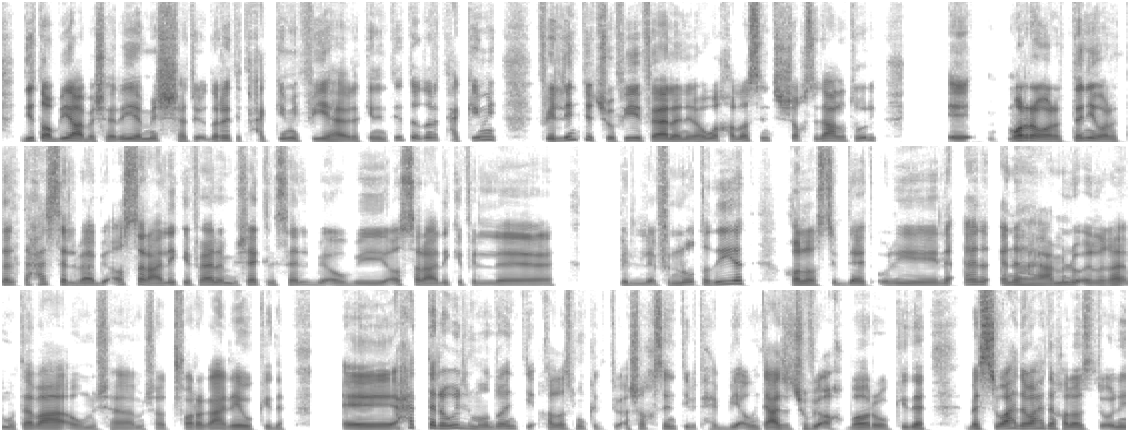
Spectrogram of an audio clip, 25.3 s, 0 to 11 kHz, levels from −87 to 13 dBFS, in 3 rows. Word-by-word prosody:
دي 170 +4 +4
طبيعة 175 -2 +7
بشرية 130 +6 0
مش 155 -3 +2
هتقدري 160 +7 -1
تتحكّمي 155 +3 -6
فيها، 150 -6 +1
لكن 120 +1 -6
أنتِ 125 +11 -9
تقدري 200 -1 -4
تتحكّمي 215 +3 -5 0.3
في 155 - 0
اللي 170 +7 +3
أنتِ 235 -1 -2
تشوفيه 185 0 +1
فعلًا 160 -3 +7
اللي 125 0 -2
هو 175 +3 -1
خلاص 165 +5 0
أنتِ 180 - -13
الشخص 175 -3 -1
ده 175 +1 +3
على 165 -3 +1
طول 190 +5 -7 0.6
آآ 410 0 +5 0.3
مرّة 185 -3 +9
ورا 140 - +5
التانية 180 +6 +3
ورا 130 - 0
التالتة 170 +6 -4
حاسّة 195 -1 0
اللي 150 - -9
بقى 125 -2 +1
بيأثّر 185 +9 0
عليكِ 160 +5 0
فعلًا 165 -3 +1
بشكل 160 +3 -2
سلبي 160 +1 -5
أو 130 - -7
بيأثّر 125 -1 -2
عليكِ 140 +5 -2
في 140 - -9
ال 120 -2 -12 0.9
في - - -6
ال 120 0 -9
في - - -3
النقطة 165 +4 -5
ديّة، 220 +8 +1 0.3
خلاص 140 -6 +1
تبدئي 145 +5 -2
تقولي 130 -5 -5
لأ - - -3
أن 180 0 +1
أنا 150 -2 0
هاعمل 120 +7 -2
له - - -3
إلغاء 130 +5 -1
متابعة 150 +3 +2
أو 115 - -5
مش 115 0 -8
ها 110 0 -5
مش 115 +2 -11
هاتفرّج 145 +4 -3
عليه 110 +7 +3
وكده. 115 -3 -7 0.4
آآ 120 +1 +5
حتّى 250 -3 +1
لو 190 +1 +1
الموضوع 170 -4 -5
أنتِ 175 -2 -9
خلاص 150 +5 -6
ممكن 165 -2 -14
تبقى - - -12
شخص 165 +1 -2
أنتِ 170 -1 -6
بتحبيه 125 0 -8
أو 130 - -6
أنتِ 140 - -6
عايزة 140 +1 +5
تشوفي 155 +4 -1
أخباره 145 +1 -1
وكده، 140 +7 -2 0.3
بس 165 +1 +6
واحدة، 180 0 +4
واحدة 185 -1 +1
خلاص 140 -2 -1
تقولي 145 +2 -5
150 Hz, 205 wpm, -26 LUFS, 130-175 Hz, 0.9 s, مرّة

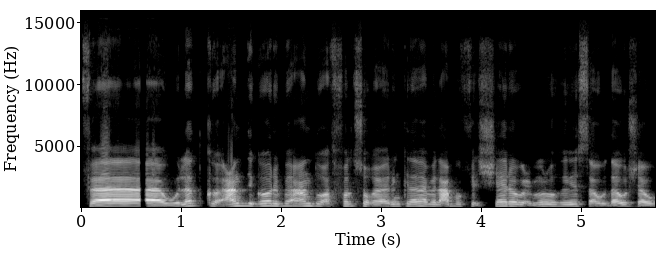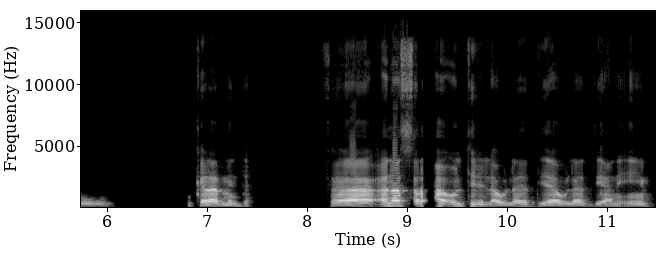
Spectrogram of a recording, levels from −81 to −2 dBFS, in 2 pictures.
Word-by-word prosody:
ف 135 - -9 0.7
ولاد 140 +10 -3
جَا - - -4
عندي 185 -1 +2
جَاري 185 0 -2
بقى 180 - -2
عنده 175 -3 -3
أطفال 170 +5 -8
صغيرين 160 -1 -5
كده 170 0 -5
بقى 175 -1 -3
بيلعبوا 160 +1 -1
في 160 - -16
الشارع 165 +6 -5
وبيعملوا 155 +2 -5
له 145 - -11
هيصة 160 -4 -7
ودوشة 130 +1 -4
و 115 -1 -10 0.8
وكلام 135 0 +1
من 115 -4 -8
ده. 105 - -19 0.7
فأنا 130 +10 +3
الصراحة 200 -1 0
قُلت 175 +1 -3
للأولاد 145 -1 -5
يا 125 -1 -2
أولاد 125 +1 -5
يعني 110 -2 -7
إيه 125 +2 -10
145 Hz, 155 wpm, -21 LUFS, 125-170 Hz, 0.8 s, فأنا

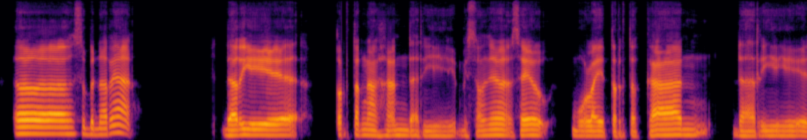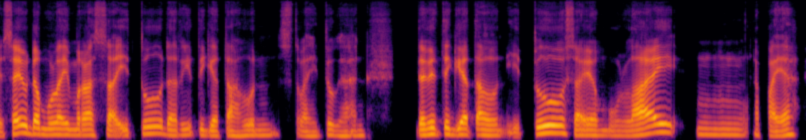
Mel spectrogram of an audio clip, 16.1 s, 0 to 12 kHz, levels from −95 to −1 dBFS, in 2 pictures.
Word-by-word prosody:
eee, 160 0 +6
sebenarnya, 160 +3 -1 0.8
dari 130 0 +4 0.6
pertengahan 125 -2 -2
dari, 115 -1 -5
misalnya 125 +3 -1
saya 130 +1 +3 0.3
mulai 115 -1 +1
tertekan, 130 +4 +1 0.2
dari, 115 0 -3
saya 165 - +4
udah 155 -3 +4
mulai 140 0 +2
merasa 130 -1 0
itu 165 +5 -2
dari 130 0 -4
3 120 -3 -3
tahun 125 +4 -4
setelah 115 -6 -9
itu 130 +5 -6
kan. 115 +2 -7 0.5
Dari 135 +3 +4
3 145 -2 +2
tahun 125 -2 -1
itu 180 +3 +3
saya 130 -5 0
mulai, 125 +11 +2 0.2
mmm, 140 -2 -8
apa 120 -4 -4
ya, 130 +4 +1
130 Hz, 110 wpm, -23 LUFS, 120-145 Hz, 0.8 s, eee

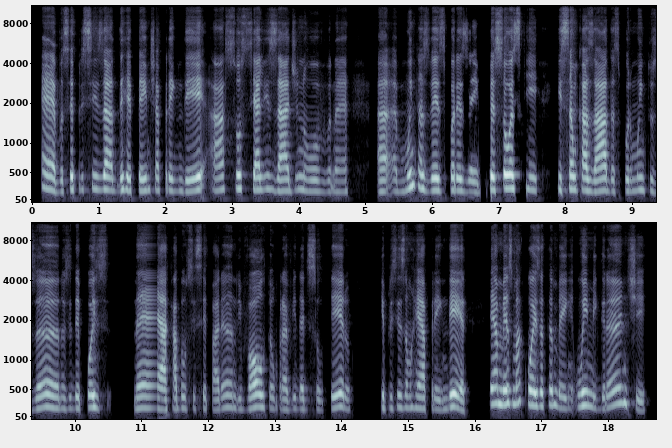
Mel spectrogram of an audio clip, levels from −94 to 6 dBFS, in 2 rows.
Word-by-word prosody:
É, 225 -5 +3
você 185 +3 +1
precisa, 215 0 0
de 205 +1 -2
repente, 205 0 -1
aprender 195 0 +2
a 205 +2 -3
socializar 220 -3 0
de 210 +3 -14
novo, 190 -4 -9
né? 180 0 -12 0.4
A 185 0 -3
a - - -9
muitas 230 +4 0
vezes, 205 0 +3
por 210 - -2
exemplo, 180 -4 -3
pessoas 230 +2 +8
que 220 -3 -8 0.3
que 215 - -3
são 215 +1 +2
casadas 195 -2 +2
por 190 - -8
muitos 195 -3 -10
anos 190 -2 -1
e - - -15
depois, 195 +1 -2 0.4
né, 190 +1 -2
acabam 175 +2 -1
se 180 - -21
separando 185 +2 -10
e 175 - -15
voltam 195 +2 0
pra 170 -1 -9
vida 175 +1 -11
de 170 - -21
solteiro, 180 +4 -3 0.5
que 200 - -6
precisam 200 +1 -10
reaprender, 185 - +1 0.3
é 260 - +1
a - - +2
mesma 260 +1 +3
coisa 235 -6 +3
também. 205 -8 -5
O 215 +2 0
imigrante, 230 - -3
200 Hz, 150 wpm, -21 LUFS, 185-220 Hz, 0.5 s, pessoas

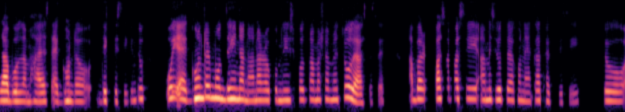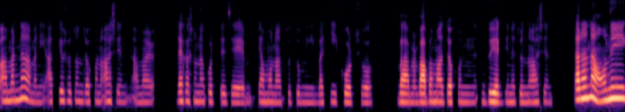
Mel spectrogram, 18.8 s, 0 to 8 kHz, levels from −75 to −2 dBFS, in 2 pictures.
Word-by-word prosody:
ওয়া 215 0 +8
বললাম 200 -1 0
highest 195 0 -2
১ 185 - -8
ঘণ্টা 200 -1 0 0.4
দেখতেছি 205 -2 -4
কিন্তু 220 +4 -8 0.4
ওই 270 - +5
১ 230 - +1
ঘণ্টার 275 +2 +9
মধ্যেই 255 -1 +7
না, 245 - +3
নানা 220 +2 -2
রকম 225 +1 -6
জিনিসপত্র 230 +1 -5
আমার 235 0 -4
সামনে 235 -1 -3
চলে 255 -8 +6
আসতেছে। 180 +1 -16 0.5
আবার 245 +1 +1 0.2
পাশাপাশি 255 0 -2 0.2
আমি 230 0 0
যেহেতু 235 0 -1
এখন 225 0 -9
একা 220 +3 -6
থাকতেছি। 185 -2 -15 0.5
তো 215 - -1 0.3
আমার 220 +2 -3
না 270 - +2
মানে 185 -1 -13
আত্মীয়-স্বজন 205 0 -8
যখন 195 0 -11
আসেন 195 -2 -11 0.2
আমার 185 0 -11 0.4
দেখাশোনা 205 -1 -5
করতে 190 -1 -10
যে, 180 0 -7 0.3
"কেমন 190 -1 -8
আছো 180 - -18
তুমি 180 -1 -13
বা 180 - -7
কী 195 - -12
করছো?" 180 -1 -6 0.5
বা 190 - +2
আমার 180 0 -10
বাবা-মা 190 +1 +1
যখন 190 0 -3 0.3
২,১ 195 -2 +3
দিনের 185 -1 -10
জন্য 180 0 -8
আসেন 190 -1 -14 0.4
তারা 245 +2 +9
না 280 - +10
অনেক 270 +3 +9
205 Hz, 175 wpm, -22 LUFS, 190-235 Hz, 0.5 s, না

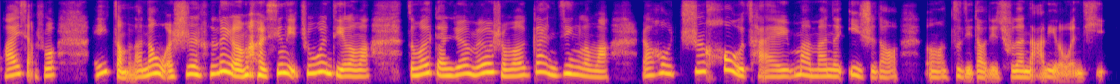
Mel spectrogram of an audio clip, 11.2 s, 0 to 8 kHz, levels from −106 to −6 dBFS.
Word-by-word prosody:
我 200 - -4
还 220 +3 +3
想 260 - -6
说， 215 +1 -1 0.4
诶， 275 +7 +1
怎 - - +2
么 - - -2
了 175 - -2
呢？ 230 +7 +4
我 265 -10 +3
是 245 +5 +2
累 300 +6 +5
了 190 - +6
吗？ 220 0 +5
心 285 +9 +4
里 345 - +3
出 270 -1 0
问 300 -1 +5
题 210 -7 +2
了 190 -1 +1
吗？ 185 0 -2 0.4
怎 210 - 0
么 250 +5 +3
感 210 -7 +1
觉 245 +4 +2
没 235 0 +1
有 295 +2 +5
什 195 - -2
么 200 +3 0
干 250 -1 -1
劲 255 +1 +2
了 195 -3 -2
吗？ 170 -1 -2 0.3
然 210 +1 -4
后 270 +2 -1
之 315 +5 -2
后 365 - +1
才 180 -1 -4
慢 220 0 -2
慢 190 0 -2
地 185 - -2
意 225 -4 -2
识 165 - -5
到， 165 +1 -8 0.2
呃， 165 +1 -5
自 195 -3 -5
己 - - -3
到 170 -2 -3
底 - - -6
出 - - -7
在 170 -1 +1
哪 165 - -1
里 180 - -1
了 - - -6
问 280 - -6
题。 295 +2 -12
220 Hz, 300 characters per minute, -22 LUFS, 190-275 Hz, 0.4 s, 了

